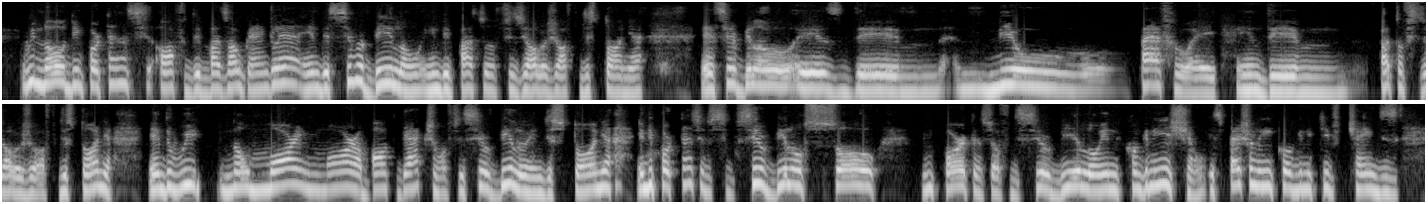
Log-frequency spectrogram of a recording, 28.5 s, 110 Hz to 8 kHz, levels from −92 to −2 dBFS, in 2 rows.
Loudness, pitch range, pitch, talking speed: -23 LUFS, 165-205 Hz, 185 Hz, 120 wpm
